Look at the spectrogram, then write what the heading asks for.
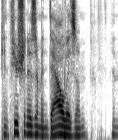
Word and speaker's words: Taoism: things like Confucianism and Taoism and that that's pronounced like a D and then if you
